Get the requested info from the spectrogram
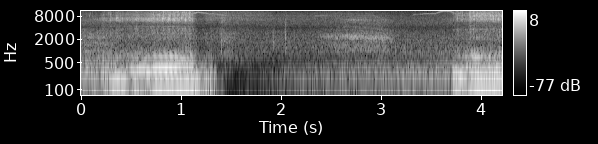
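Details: A tired 7-month-old English Cocker Spaniel snores while asleep in deep, rumbling breaths with a quiet pause between them.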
